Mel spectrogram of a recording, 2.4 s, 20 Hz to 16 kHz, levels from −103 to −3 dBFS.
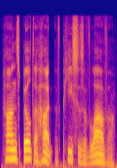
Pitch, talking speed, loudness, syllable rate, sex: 120 Hz, 205 wpm, -17 LUFS, 4.4 syllables/s, male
